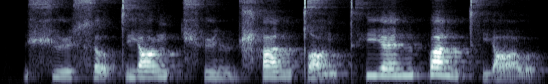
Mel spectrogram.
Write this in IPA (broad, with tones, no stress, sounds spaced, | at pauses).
ɕ y˨˦ s ɤ̰˨˩ t̪ j ɑ˦ ŋ t͡ɕʰ y˨˦ n ʈ͡ʂʰ a˦ n t̪ ɑ̰˨˩ ŋ t̪ʰ j ɛ˦ n p a˥˨ n t̪ʰ j ɑ̰˨˩ ʊ̯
